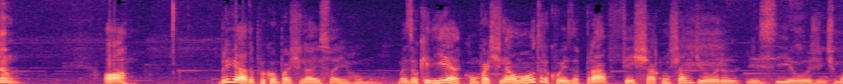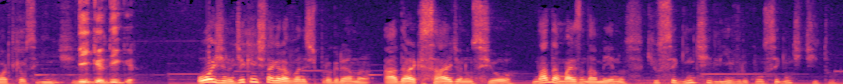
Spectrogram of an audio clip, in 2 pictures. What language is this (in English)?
Portuguese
